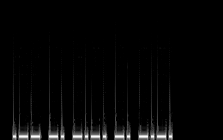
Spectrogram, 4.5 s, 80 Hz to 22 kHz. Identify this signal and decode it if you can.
Morse code, heard as a keyed tone, about 20 wpm, 700 Hz. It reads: WNCNC
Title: Code Groups - 5 Letters - 20wpm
